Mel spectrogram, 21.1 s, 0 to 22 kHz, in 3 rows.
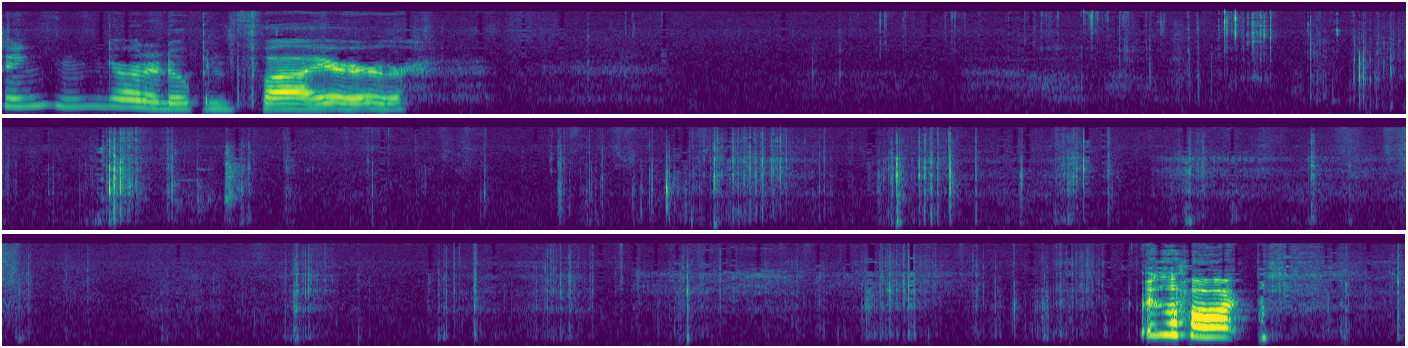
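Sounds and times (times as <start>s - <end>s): crunching and chewing: 4.0s - 19.8s, 20.4s - 21.0s.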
